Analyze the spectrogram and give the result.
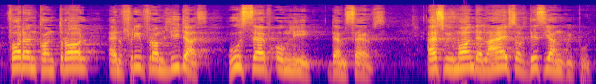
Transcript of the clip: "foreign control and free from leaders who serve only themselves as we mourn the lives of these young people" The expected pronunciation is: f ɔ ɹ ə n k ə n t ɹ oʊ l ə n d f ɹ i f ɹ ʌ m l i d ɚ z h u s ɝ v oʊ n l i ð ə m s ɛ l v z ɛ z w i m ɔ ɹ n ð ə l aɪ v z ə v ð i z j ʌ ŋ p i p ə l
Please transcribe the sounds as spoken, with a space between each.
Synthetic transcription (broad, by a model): f ɔ ɹ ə n k ə n t ɹ oʊ l ə n d f ɹ i f ɹ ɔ m l i d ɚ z h u s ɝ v oʊ n l i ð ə m s ɛ l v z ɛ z w i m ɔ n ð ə l aɪ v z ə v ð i s j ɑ ŋ p i p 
